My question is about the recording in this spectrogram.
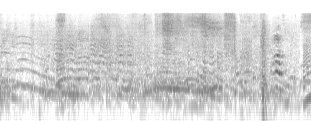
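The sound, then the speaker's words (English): Several children buzz their lips tightly together as they learn to play a brass instrument, a cluster of overlapping, wavering pitched buzzes that slide up and down continuously, steady, with a few sharper bursts near the end. “It's actually more like a bee than a horse.”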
